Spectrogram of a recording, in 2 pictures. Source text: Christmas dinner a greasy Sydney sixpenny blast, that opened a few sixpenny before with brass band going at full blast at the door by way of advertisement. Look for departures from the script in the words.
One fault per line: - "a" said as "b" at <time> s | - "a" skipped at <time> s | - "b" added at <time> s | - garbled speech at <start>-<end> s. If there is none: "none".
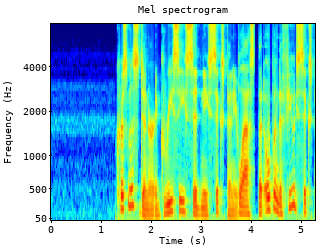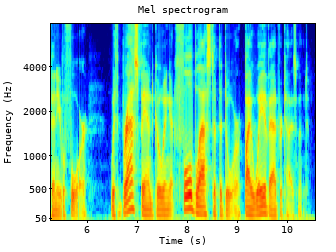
none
